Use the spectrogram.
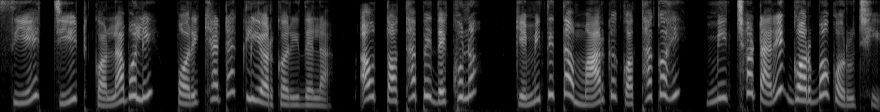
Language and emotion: Odia, disgusted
